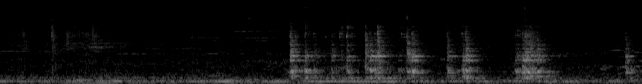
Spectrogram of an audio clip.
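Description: Toilet cistern's flush lever and arm being handled during a repair: a quick run of sharp clinks and knocks from about halfway in, over a steady low hum.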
